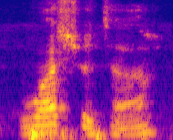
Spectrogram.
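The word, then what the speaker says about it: Ouachita: Well, with my experience, first I went to Lake Washita, and that's how you say that. It doesn't look like that, but that's how you say it.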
